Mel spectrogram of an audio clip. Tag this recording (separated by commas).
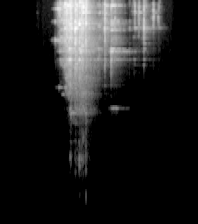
Keys jangling, Rattle, home sounds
